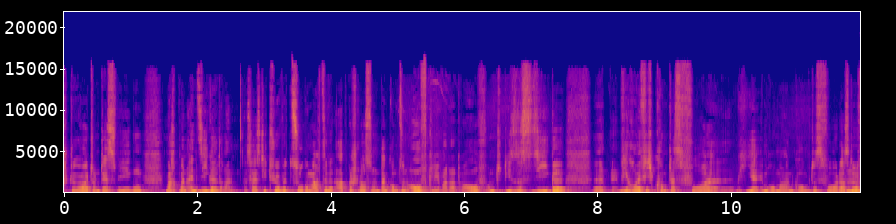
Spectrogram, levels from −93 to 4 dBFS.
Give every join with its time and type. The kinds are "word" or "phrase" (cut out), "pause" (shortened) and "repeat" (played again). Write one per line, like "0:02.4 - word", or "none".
none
